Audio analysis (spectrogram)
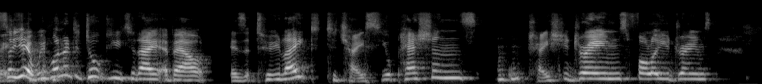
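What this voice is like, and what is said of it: New Zealand accent. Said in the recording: “my voice is strong. My accent. I think I'm sounding more and more Kiwi now ... I love the Kiwi accent ... Lots of people think I sound Australian”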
